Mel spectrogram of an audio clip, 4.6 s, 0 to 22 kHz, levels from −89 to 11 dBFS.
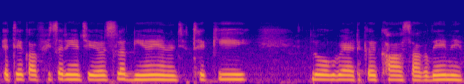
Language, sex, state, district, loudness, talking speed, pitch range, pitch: Punjabi, female, Punjab, Kapurthala, -12 LUFS, 165 wpm, 215-230 Hz, 220 Hz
